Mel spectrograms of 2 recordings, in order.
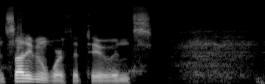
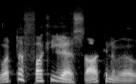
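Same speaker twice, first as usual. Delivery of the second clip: ordinary talk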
